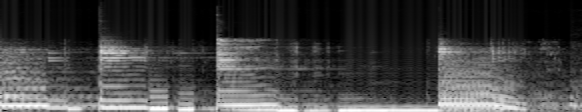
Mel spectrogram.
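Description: Electric guitar riff through effects, switching between clean warm Fender-style notes and distorted, chorused bursts, with bright sliding phrases and short gaps, loud and close with no voices.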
